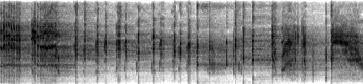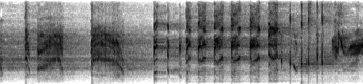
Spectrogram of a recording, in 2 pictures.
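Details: Swiftlet recorded very clearly as tutor material for songbirds: shrill buzzy twitters swooping up and down, broken by sharp clicking ticks, in an unbroken busy stream.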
